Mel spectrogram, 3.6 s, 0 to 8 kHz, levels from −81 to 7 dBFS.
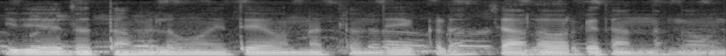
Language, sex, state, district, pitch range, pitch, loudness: Telugu, male, Andhra Pradesh, Sri Satya Sai, 105-115 Hz, 110 Hz, -14 LUFS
